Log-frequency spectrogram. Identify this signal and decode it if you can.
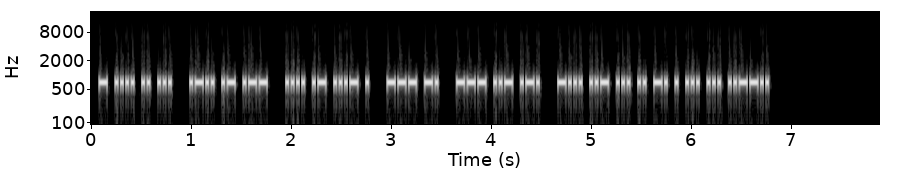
Morse code, heard as a keyed tone, about 41 wpm, 700 Hz. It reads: THIS LAW HAVE ON OUR BUSINESS?
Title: Sentences from Top 1000 Words - Review Part 6 - 45wpm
